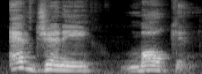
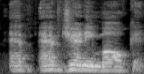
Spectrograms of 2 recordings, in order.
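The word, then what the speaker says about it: Evgeni Malkin: gets it twice because in Russia he is F Jenny Malkin that's how you pronounce it in his native tongue yes EV Jenny Malkin yes oh so we're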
